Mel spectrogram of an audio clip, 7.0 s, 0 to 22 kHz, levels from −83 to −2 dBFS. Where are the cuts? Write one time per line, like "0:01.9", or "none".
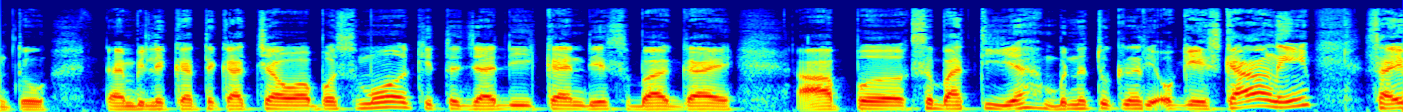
0:04.6
0:05.7

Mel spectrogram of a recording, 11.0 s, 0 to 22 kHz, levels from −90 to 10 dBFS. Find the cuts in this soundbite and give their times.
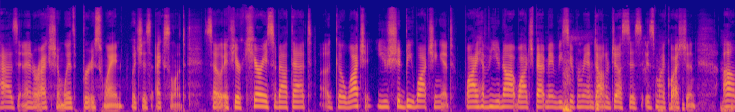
0:04.7

